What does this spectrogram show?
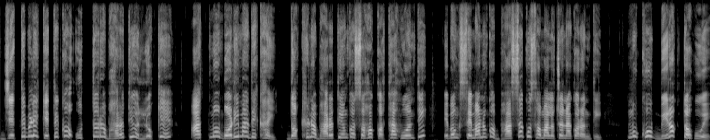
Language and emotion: Odia, angry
